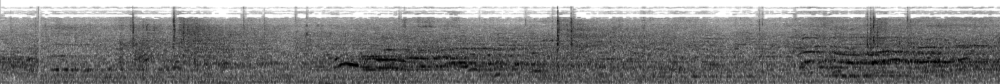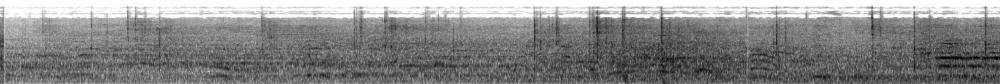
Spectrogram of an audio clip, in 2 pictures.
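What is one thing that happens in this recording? Ice hockey skates scrape and cut across ice.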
